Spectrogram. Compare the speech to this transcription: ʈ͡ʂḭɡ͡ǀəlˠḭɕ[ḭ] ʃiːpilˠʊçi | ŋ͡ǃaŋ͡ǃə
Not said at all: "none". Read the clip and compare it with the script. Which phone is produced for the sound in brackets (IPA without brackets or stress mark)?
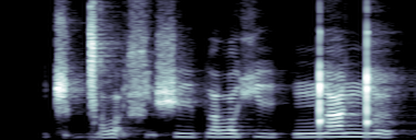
ḭ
